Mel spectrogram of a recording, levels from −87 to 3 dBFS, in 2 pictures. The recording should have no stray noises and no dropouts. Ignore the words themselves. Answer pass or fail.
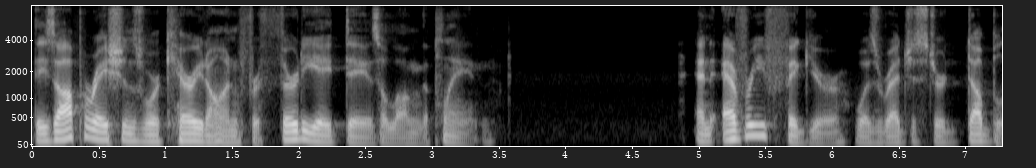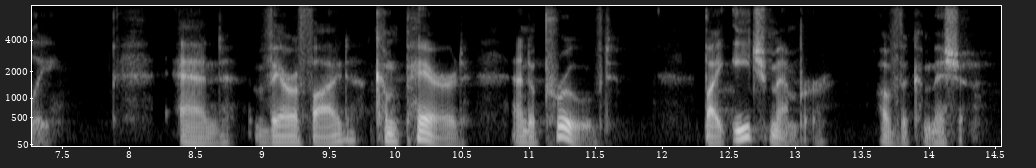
pass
